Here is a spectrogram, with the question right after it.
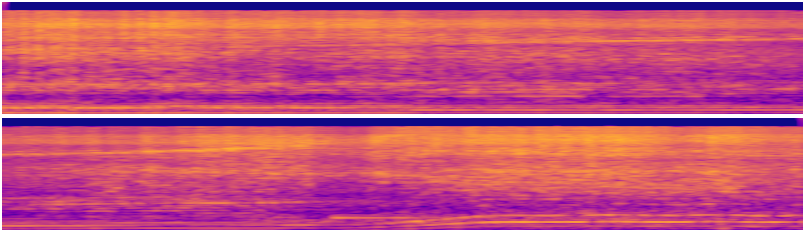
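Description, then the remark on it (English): A turbocharged engine with shrouded turbos, its exhaust routed up through the turbos instead of straight out the headers, drones steadily at a low, buzzing pitch, then revs up partway through, its tone climbing smoothly and holding higher, with a faint high whine running above the roar. “Exhaust going up through the turbos instead of coming right straight out the headers.”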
